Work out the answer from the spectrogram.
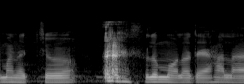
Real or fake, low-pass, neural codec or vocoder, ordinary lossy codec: real; none; none; none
